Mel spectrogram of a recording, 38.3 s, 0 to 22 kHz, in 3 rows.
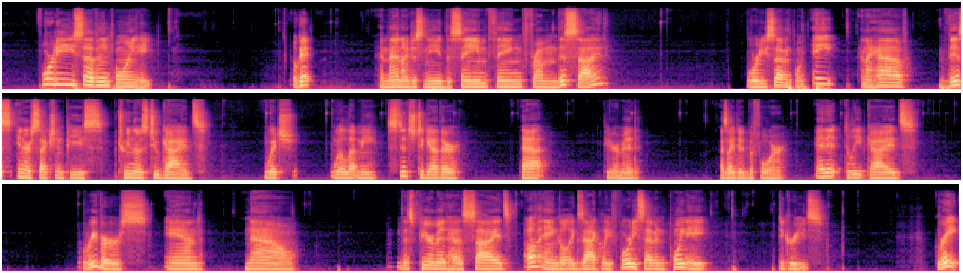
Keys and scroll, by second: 0.3-4.4 typing, 5.8 BackSpace, 9.7-11.2 typing, 12.6 l, 22.2 space, 30.1 BackSpace, 35.1 Escape, 35.3 space.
